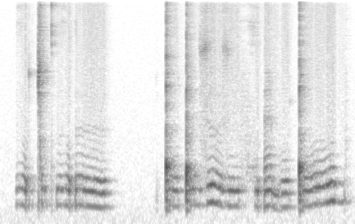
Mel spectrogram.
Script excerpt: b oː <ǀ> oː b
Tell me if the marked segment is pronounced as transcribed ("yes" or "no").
no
